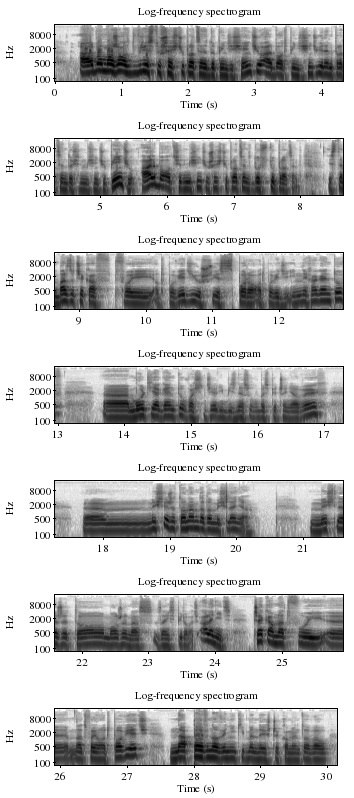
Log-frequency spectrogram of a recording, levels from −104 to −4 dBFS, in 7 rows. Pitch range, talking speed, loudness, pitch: 140-170 Hz, 115 wpm, -16 LUFS, 150 Hz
